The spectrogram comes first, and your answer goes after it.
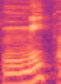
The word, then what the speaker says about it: Meade: ONU al Señor meade yo le digo meade porque así se escribe su apellido creo que él no le gusta que le digan meade sino mito no sé cómo el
